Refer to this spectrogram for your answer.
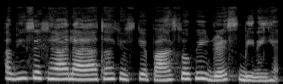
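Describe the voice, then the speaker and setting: A woman narrating a romance novel in a steady, dramatic storytelling manner. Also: on the high side.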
